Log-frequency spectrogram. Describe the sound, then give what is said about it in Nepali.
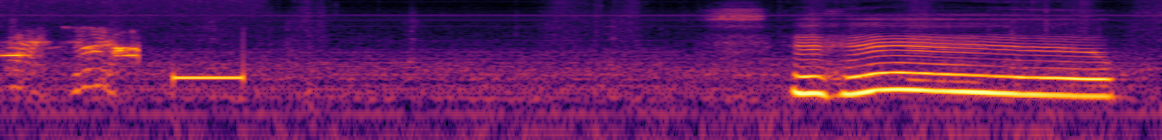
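A telephone line tone sounds on a radio call-in after a caller's call has dropped. A short, steady, mid-pitched beep stands out early, surrounded by talk. “कोही साथी हुनुहुन्थ्यो telephone लाइनमा छुटेर गइसक्नु भयो, फेरि try गर्न सक्नुहुन्छ।”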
